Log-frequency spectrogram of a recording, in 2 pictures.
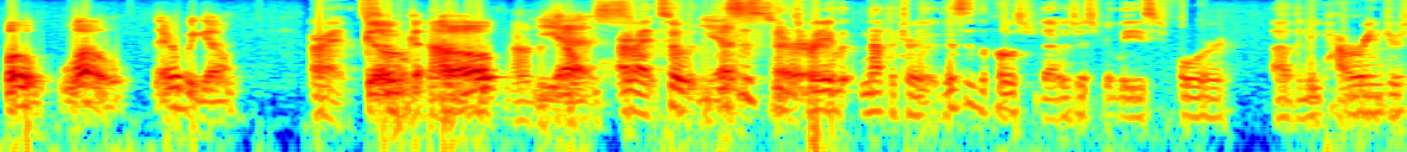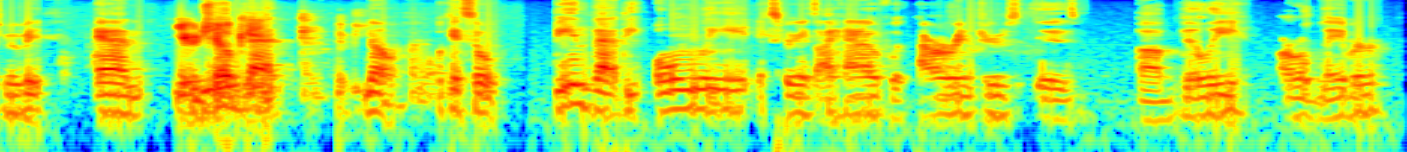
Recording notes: our audio quality needs improvement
